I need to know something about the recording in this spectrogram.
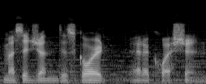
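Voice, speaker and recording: A man's voice: sits low, flat delivery, brisk, sharp tone, soft background music. A man playing a tabletop roleplaying game, chatting casually as he works out his moves.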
